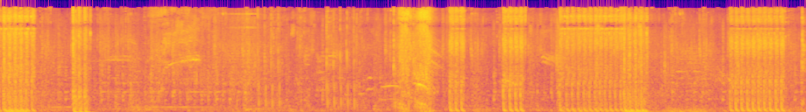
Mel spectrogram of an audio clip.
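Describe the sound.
Battle-scene gunfire rattles in rapid machine-gun bursts across the whole stretch, loud and continuous with brief gaps, with voices mixed in among the shots.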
